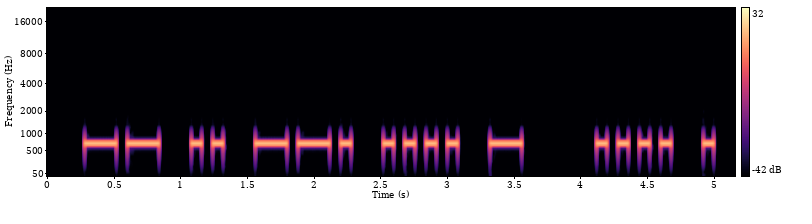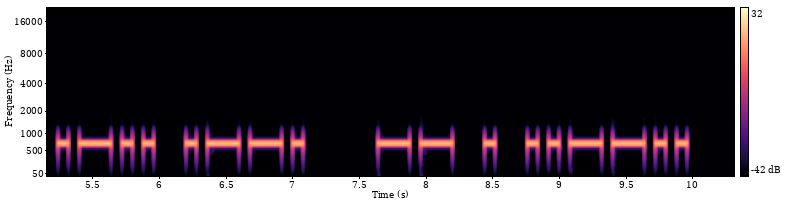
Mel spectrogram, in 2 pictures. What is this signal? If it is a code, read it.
Morse code, heard as a keyed tone, about 16 wpm, 700 Hz. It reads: MIGHT HELP ME?
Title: Sentences from Top 1000 Words - Review Part 3 - 15wpm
